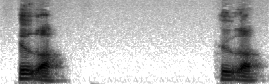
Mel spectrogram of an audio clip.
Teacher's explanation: the soft D is where you place your tongue behind your lower front teeth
